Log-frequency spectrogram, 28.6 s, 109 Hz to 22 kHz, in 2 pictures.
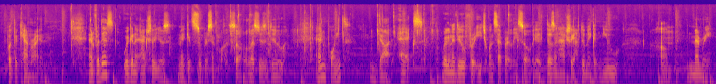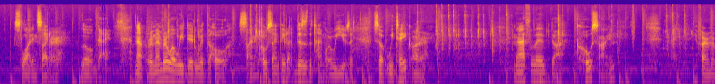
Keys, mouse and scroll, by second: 4.6 shift+n, 5.0 i, 5.4 BackSpace, 6.1 Return, 7.5-9.1 typing, 22.8-24.4 typing, 25.4 c, 26.5-28.5 typing.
